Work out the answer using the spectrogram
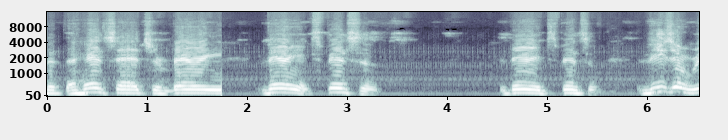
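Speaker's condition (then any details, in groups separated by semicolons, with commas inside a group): Cerebral palsy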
